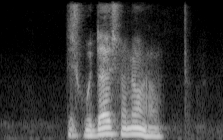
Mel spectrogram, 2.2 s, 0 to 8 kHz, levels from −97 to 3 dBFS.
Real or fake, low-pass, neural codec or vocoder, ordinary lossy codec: fake; 7.2 kHz; codec, 16 kHz, 1.1 kbps, Voila-Tokenizer; Opus, 32 kbps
